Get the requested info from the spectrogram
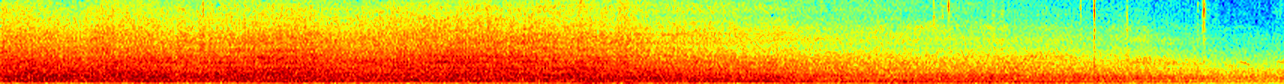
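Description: Rolling noise of a passing train, a loud, steady rushing that fades away over the last few seconds.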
